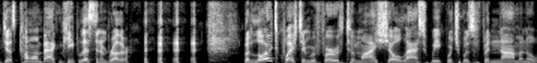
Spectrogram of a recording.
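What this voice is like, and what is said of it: New York accent. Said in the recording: “boy, do we really love your New York accent”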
